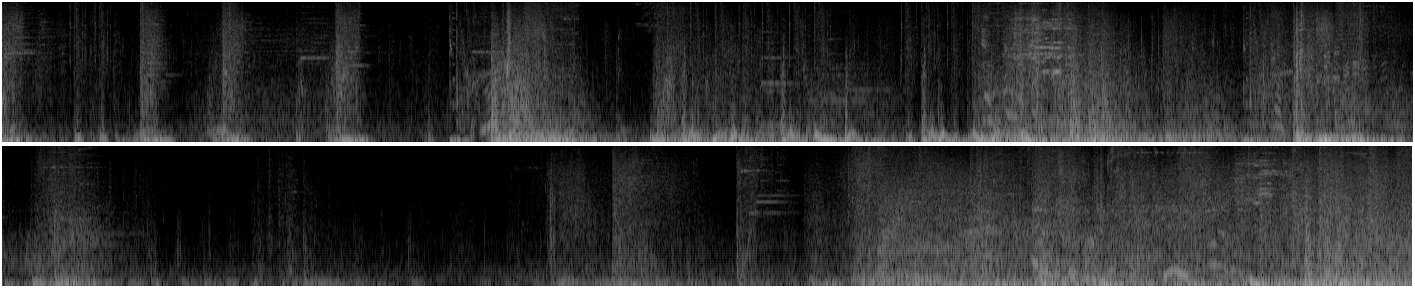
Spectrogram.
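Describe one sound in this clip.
Game combat sounds clash and burst in quick succession.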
